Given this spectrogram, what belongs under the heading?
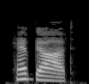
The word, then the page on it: have got: British English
